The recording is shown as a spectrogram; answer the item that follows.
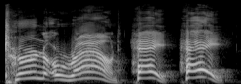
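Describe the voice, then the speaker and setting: A man's voice: extremely high pitch, very animated, extremely slow, pitched above the performer's own voice, full character voice. A man acting out a furious, panicking male passenger. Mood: furious shouting. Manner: shouting, pleading, exasperated. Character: angry, panicking male airline passenger, foul-mouthed.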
